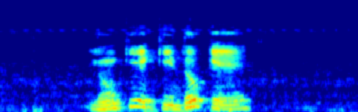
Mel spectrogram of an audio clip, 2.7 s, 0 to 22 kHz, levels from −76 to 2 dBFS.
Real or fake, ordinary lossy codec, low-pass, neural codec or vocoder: real; Opus, 64 kbps; 10.8 kHz; none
